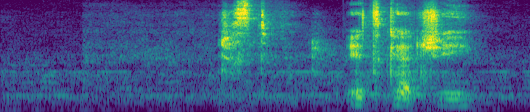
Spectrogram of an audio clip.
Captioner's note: whispers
